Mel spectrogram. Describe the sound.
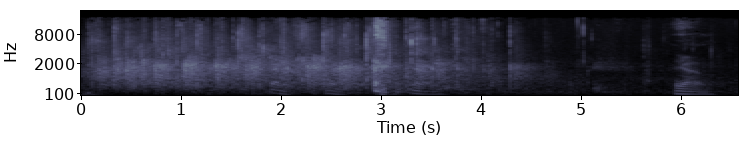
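Audience applause welcoming a professor before a lecture on the ICC and Africa, steady dense clapping with voices mixed in, fading after about four seconds as a single voice takes over.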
